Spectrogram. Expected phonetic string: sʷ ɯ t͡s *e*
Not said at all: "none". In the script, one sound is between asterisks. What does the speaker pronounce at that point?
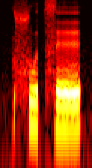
e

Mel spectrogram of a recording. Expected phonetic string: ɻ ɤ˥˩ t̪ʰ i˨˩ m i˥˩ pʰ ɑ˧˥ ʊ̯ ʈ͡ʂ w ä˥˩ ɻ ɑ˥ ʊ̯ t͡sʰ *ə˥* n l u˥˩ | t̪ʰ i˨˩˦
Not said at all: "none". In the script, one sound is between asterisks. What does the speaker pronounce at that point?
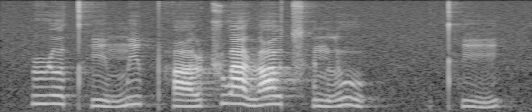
ə˨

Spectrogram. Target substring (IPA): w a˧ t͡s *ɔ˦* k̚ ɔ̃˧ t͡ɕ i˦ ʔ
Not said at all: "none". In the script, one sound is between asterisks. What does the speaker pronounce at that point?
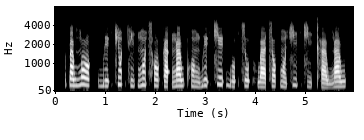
ɔ˦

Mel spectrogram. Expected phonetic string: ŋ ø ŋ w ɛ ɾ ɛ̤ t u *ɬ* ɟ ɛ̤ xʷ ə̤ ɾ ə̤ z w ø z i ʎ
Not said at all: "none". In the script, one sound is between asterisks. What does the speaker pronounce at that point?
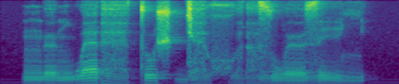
ʃ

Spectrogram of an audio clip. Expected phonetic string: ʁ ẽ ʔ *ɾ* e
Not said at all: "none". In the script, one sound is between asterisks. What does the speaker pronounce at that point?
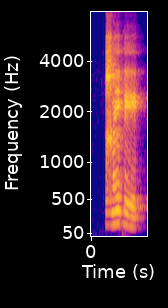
ɾ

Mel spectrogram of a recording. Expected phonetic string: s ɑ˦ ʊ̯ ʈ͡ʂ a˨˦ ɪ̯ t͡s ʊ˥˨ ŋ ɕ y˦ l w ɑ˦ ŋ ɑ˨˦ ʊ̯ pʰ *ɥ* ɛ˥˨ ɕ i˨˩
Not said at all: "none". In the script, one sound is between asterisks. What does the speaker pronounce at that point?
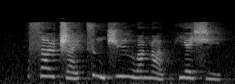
j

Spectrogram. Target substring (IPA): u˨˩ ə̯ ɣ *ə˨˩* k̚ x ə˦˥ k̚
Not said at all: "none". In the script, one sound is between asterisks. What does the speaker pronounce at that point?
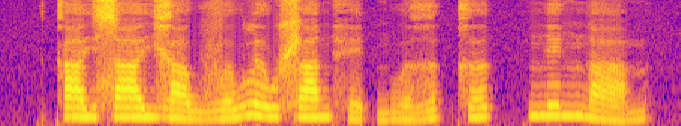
ə˦˥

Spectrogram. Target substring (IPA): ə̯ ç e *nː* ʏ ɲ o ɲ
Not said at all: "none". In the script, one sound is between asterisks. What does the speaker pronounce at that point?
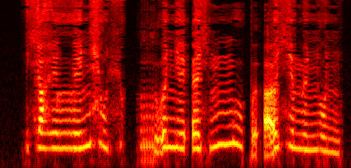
m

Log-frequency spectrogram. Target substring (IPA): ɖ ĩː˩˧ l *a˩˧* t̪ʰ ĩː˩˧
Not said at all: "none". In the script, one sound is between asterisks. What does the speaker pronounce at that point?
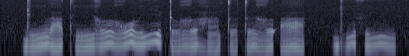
a˩˧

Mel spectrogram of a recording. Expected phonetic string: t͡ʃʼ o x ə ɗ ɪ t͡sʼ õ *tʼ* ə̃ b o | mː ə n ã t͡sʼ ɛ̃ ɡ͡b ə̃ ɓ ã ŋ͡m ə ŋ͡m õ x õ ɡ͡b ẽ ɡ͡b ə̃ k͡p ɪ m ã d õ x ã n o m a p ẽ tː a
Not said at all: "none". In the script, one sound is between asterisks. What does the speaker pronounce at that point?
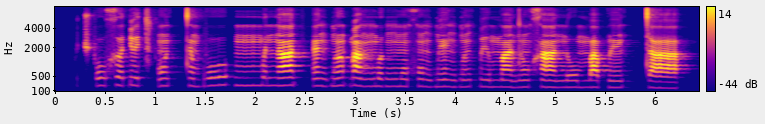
tː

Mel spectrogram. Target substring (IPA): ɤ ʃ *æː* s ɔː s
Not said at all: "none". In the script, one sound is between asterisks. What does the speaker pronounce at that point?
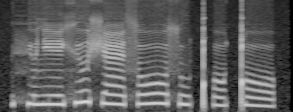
æː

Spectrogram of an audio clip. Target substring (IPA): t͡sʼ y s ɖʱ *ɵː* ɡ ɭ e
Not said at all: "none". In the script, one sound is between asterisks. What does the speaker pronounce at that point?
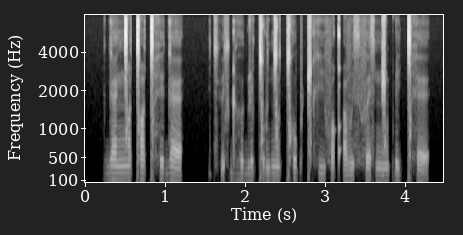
ɵ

